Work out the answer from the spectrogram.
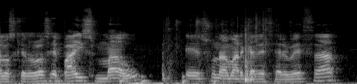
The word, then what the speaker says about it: Mahou: Y entonces que se escribe Mahou, M-A-H-O-U. Y nada, y hace un juego de palabras con que Mau suena igual que Mau de Mauricio.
